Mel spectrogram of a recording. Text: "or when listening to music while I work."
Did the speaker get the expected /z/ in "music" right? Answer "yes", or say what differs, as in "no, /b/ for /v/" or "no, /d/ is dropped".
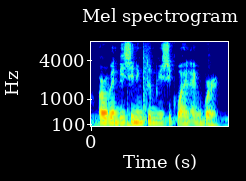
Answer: no, /s/ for /z/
